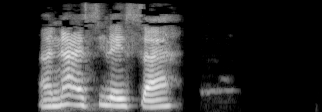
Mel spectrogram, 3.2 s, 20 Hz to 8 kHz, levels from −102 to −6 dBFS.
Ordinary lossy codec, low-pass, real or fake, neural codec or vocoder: MP3, 32 kbps; 7.2 kHz; fake; codec, 16 kHz, 4 kbps, FreqCodec, larger model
